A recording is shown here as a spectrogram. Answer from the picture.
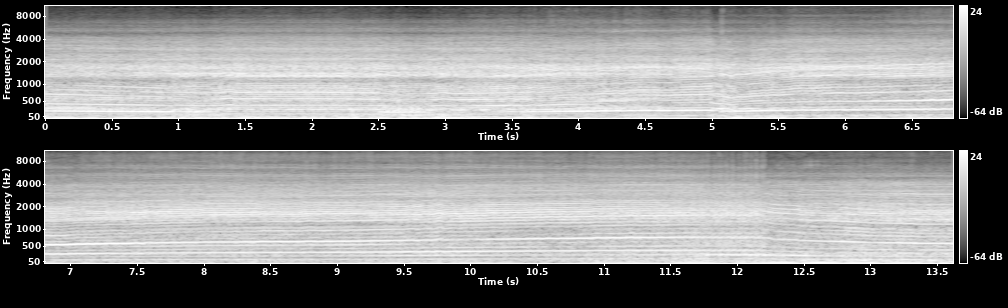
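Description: Onboard sound of a racing motorcycle's engine. It falls in pitch while slowing into a corner, stays low through the turn, then climbs steadily for several seconds under acceleration, with a sudden drop in pitch near the end like a gear change.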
